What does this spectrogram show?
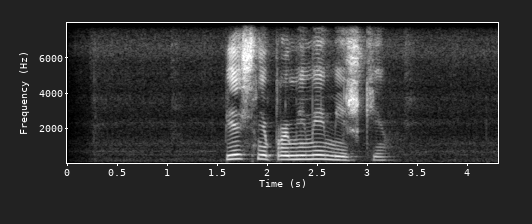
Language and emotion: Russian, neutral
